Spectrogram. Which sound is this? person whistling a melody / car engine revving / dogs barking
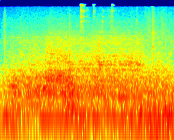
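car engine revving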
